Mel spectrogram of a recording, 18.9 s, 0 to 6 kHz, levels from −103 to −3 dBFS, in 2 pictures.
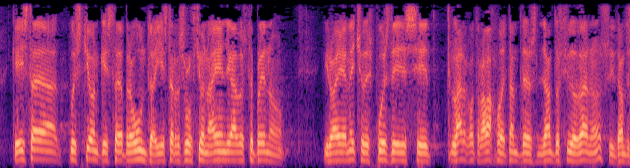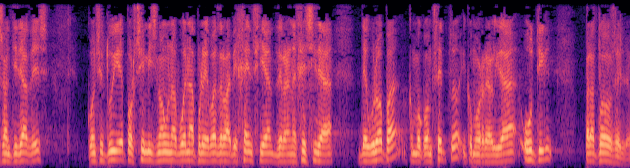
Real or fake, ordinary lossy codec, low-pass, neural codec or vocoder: real; none; 5.4 kHz; none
